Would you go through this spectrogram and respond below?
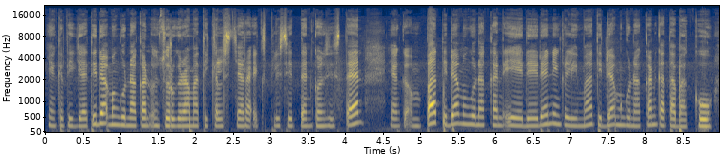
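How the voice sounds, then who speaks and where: A young woman student reading a class presentation, explaining definitions and examples in an even way. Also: on the high side, no echo. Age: young adult.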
